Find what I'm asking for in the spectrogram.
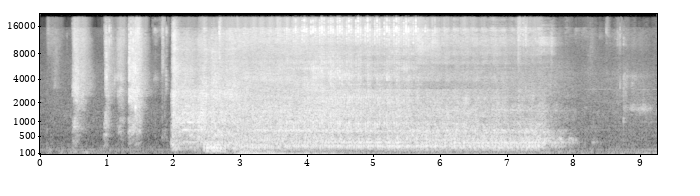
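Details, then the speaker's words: Diesel engine with an induced misfire during pressure-transducer testing, transducer in dipstick tube: cranks, catches and idles with an uneven, lumpy beat before shutting off; one cylinder not firing. "You can clearly hear the misfire there"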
